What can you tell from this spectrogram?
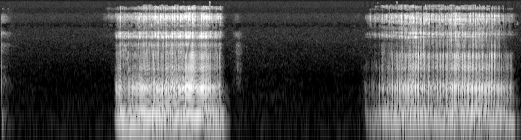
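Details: Small puppy snoring in sleep: two deep, rumbling, fluttery snores separated by silent pauses, heavy like an old man's snoring.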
